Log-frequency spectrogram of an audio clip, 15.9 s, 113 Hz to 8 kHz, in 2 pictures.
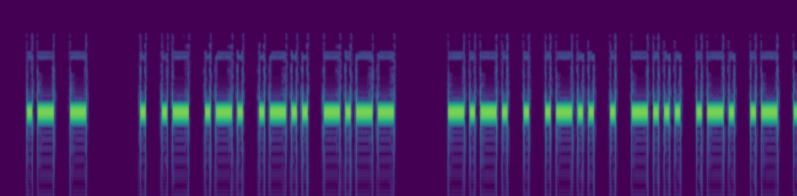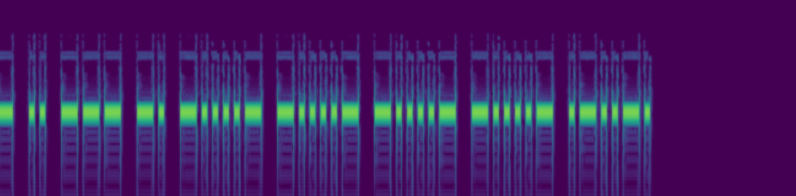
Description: Morse code, heard as a keyed tone, about 22 wpm, 700 Hz. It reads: AT EARLY CELEBRATION----"
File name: Book One / 13-Chapter 13 - 22 WPM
